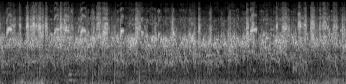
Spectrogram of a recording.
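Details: Colony of Australian budgies in an aviary, singing and chirping together: a steady wall of high, scratchy twitters and short chirps from many birds, evenly busy from start to finish.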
